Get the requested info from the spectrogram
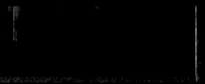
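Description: A single sharp computer mouse click near the end, after a brief soft scrape near the start, over a low steady room hum.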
